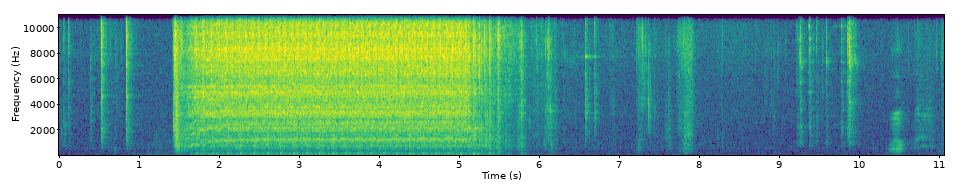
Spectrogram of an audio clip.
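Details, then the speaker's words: Case 446 tractor, first start during restoration: about four seconds of steady starter cranking with even compression beats, fuel reaching the carburetor, engine never fires; no spark, later traced to a wiring fault. "sounds like a spark problem like I'm not getting any spark"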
